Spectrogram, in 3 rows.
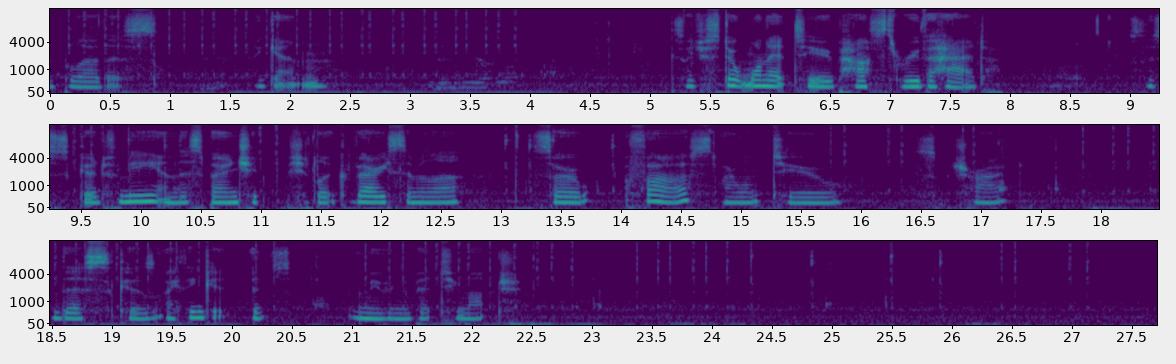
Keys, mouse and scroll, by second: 0.0 click, 0.3 click, 0.5 click, 0.9 click, 1.1 click, 1.8 click, 2.2 click, 2.4 click, 2.9 click, 3.0 click, 3.2 click, 4.1 scroll down 1, 5.4-6.4 scroll down 4, 5.4 r, 9.9 shift+middle click, 10.3 scroll up 2, 11.3 right click, 11.7 r, 12.9 middle click, 12.9 scroll up 4, 13.0 shift+middle click, 13.4 middle click, 14.1 scroll up 1, 15.7 click, 17.2-17.6 scroll up 1, 17.9 click, 17.9-18.2 scroll up 1, 18.2 click, 19.1 click, 19.6 click, 20.7-21.1 scroll down 4, 21.1 click, 21.4 click, 22.0 click, 22.4 click, 23.0 scroll down 1, 23.4 click, 23.7 click, 24.3 middle click, 24.3 scroll down 1, 24.9 scroll up 1, 25.5 middle click, 25.5 scroll up 3, 26.4 click, 27.0 click.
